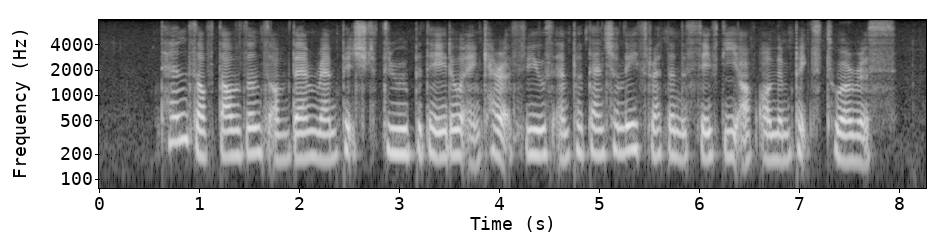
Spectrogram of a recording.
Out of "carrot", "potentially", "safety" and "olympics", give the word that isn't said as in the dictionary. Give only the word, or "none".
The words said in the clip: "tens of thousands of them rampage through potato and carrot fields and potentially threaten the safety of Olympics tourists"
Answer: none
